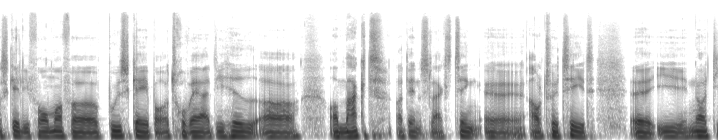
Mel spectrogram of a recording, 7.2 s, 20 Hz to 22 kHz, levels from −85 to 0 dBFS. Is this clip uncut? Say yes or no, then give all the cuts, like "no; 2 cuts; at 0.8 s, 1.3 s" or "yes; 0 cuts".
yes; 0 cuts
